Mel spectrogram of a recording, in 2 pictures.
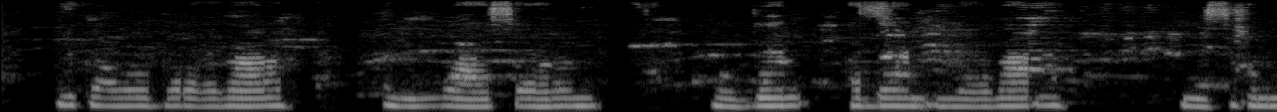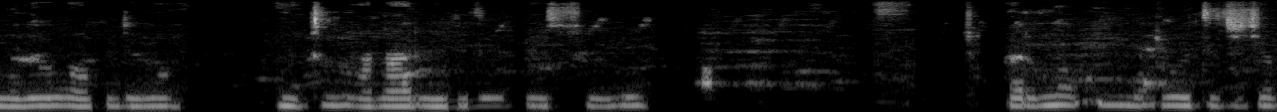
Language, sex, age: Somali, female, 25-35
